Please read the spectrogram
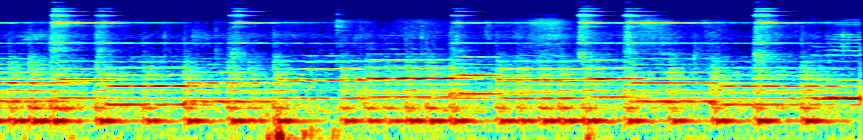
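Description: Recorded instrumental introduction to a slow, almost primitive-sounding choral piece: a low pulsing drone under held melody notes, with bell-like percussion strokes about once a second.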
